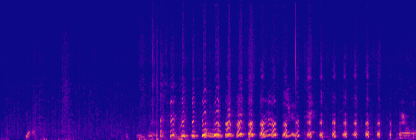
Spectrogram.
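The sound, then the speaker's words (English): A dog makes a rapid, steady run of short, pitched yips or whimpers, about a dozen in quick rhythm, loud, following a brief faint voice at the start. “We have our toddler dog here.”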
